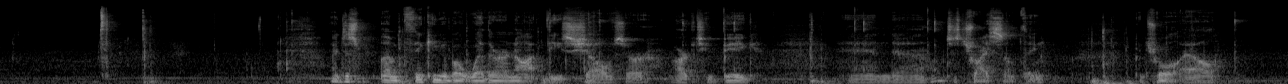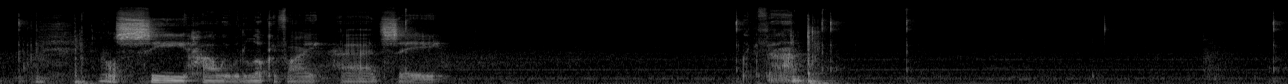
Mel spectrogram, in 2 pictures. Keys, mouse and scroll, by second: 1.6 KP_0, 1.8 middle click, 2.9-4.2 middle drag, 5.8 middle click, 7.4 right click, 8.2 Tab, 11.2 ctrl+l, 13.8 KP_1, 17.1-20.4 drag, 21.2 shift+d.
